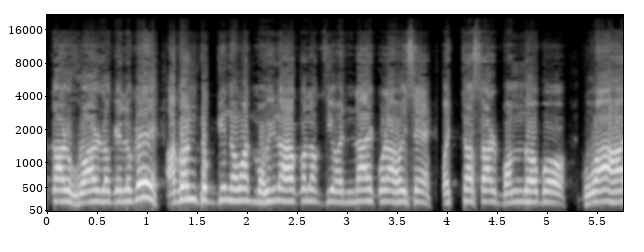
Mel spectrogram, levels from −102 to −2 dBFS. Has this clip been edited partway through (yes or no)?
yes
